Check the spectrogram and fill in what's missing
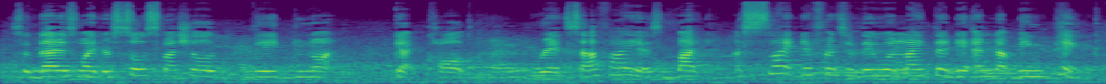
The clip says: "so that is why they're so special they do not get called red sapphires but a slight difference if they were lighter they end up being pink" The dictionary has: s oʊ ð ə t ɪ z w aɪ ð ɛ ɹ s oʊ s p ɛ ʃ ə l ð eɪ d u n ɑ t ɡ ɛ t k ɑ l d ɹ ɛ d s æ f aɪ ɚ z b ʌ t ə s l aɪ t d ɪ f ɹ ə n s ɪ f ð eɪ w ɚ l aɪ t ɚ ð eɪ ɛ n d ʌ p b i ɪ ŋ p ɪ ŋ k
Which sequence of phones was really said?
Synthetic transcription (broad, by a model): s oʊ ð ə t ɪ s w aɪ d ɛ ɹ s oʊ s p ɛ ʃ ə l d eɪ d u n ɑ t ɡ ɛ t k ɑ l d ɹ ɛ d s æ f aɪ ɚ s b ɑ t ə s l aɪ t d ɪ f ɹ ə n s ɪ f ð eɪ w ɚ l aɪ t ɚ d eɪ ɛ n d ʌ p b i ɪ ŋ p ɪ ŋ k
